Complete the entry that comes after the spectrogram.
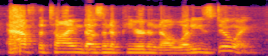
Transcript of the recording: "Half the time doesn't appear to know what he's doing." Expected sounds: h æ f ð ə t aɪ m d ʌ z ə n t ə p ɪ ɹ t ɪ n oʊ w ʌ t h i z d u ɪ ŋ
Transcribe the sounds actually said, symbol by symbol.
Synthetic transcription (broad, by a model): h æ f ð ə t aɪ m d ʌ z ə n t ə p ɪ ɹ t ɪ n oʊ w ʌ t h i z d u ɪ ŋ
